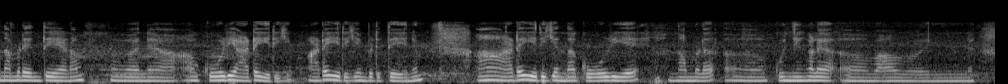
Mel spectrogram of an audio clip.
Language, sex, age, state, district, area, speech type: Malayalam, female, 45-60, Kerala, Thiruvananthapuram, urban, spontaneous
